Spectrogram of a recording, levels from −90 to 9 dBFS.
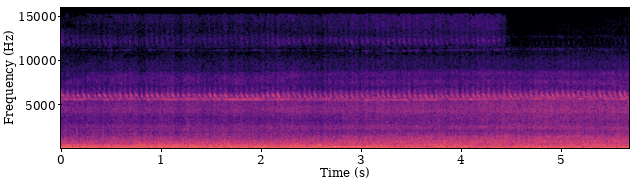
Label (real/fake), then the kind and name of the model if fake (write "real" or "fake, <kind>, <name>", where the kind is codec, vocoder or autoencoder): real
